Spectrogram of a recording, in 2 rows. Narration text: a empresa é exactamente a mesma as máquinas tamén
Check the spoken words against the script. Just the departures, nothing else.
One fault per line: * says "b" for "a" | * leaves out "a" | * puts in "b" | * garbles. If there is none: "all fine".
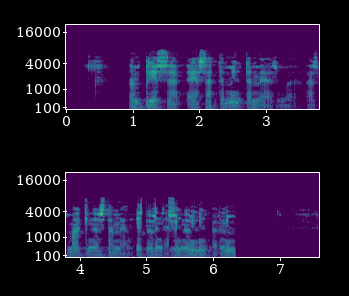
* garbles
